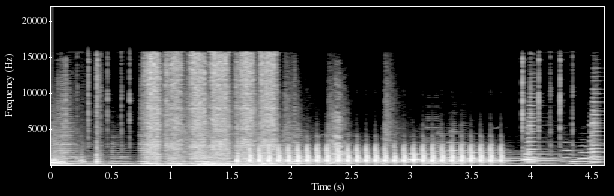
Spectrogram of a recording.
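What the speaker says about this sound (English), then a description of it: "Why does it keep banging its head against the logs like that? I believe this is a woodpecker." A cartoon woodpecker pecks rapidly at tree logs, a fast burst of sharp, evenly spaced wooden knocks lasting a couple of seconds, preceded by a scraping rub and set over animated soundtrack music.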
